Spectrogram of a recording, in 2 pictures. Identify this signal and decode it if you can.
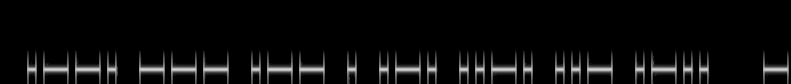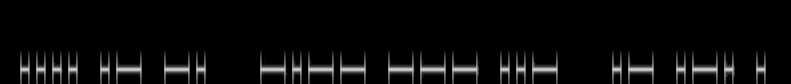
Morse code, heard as a keyed tone, about 15 wpm, 700 Hz. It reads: POWERFUL THAN YOU ARE
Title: Sentences from Top 1300 Words 15wpm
